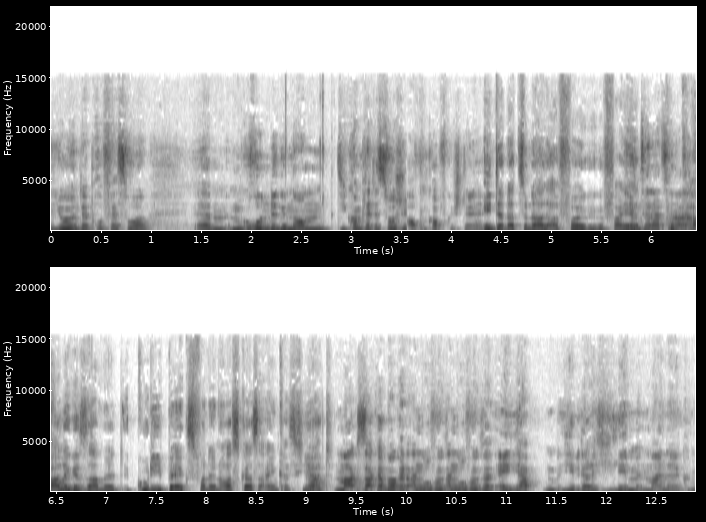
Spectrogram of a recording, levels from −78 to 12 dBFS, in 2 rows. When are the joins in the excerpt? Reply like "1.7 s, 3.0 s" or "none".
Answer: 3.5 s, 10.4 s

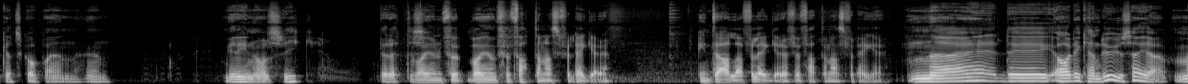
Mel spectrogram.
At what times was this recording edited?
none

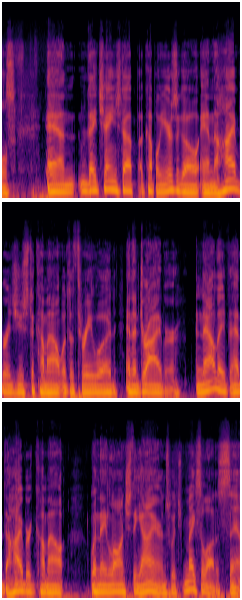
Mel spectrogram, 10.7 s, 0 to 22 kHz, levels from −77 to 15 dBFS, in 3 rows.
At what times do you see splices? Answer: 5.4 s

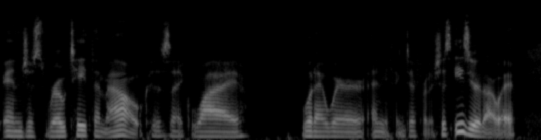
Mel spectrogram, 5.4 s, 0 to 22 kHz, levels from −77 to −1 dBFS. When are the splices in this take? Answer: none

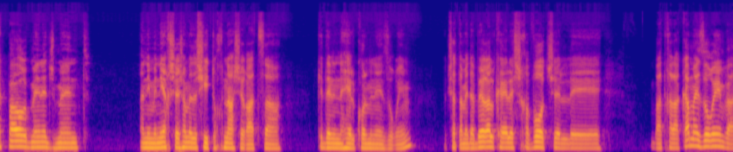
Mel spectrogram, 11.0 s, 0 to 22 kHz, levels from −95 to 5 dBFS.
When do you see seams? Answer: none

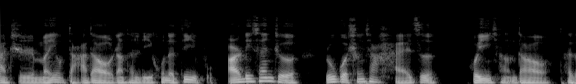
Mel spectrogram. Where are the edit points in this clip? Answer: 2.2 s

